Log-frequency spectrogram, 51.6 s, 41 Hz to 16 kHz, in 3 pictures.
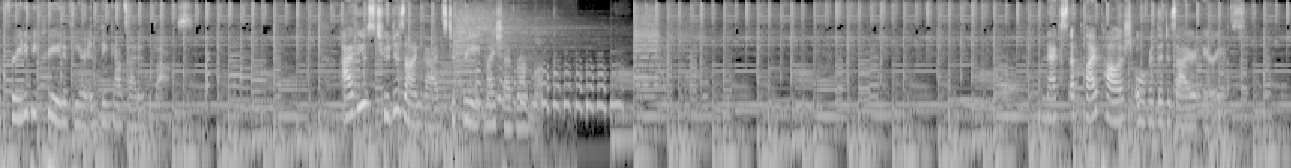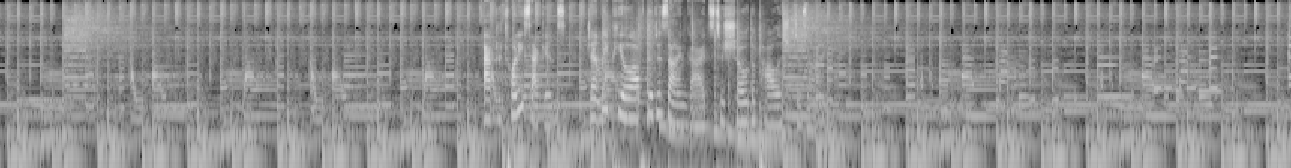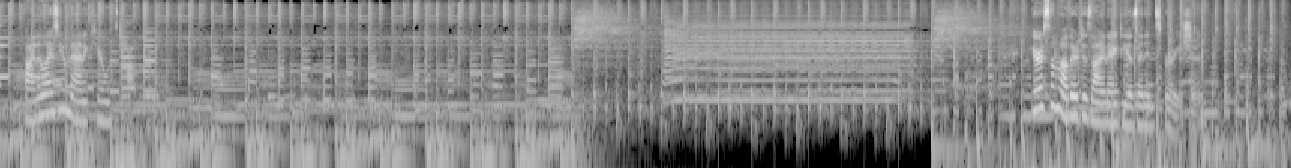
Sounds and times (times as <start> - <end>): Speech: 0.0 - 2.6, 4.6 - 7.3, 13.9 - 16.6, 23.7 - 28.3, 34.8 - 36.4, 48.2 - 50.5
Music: 0.0 - 51.6.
